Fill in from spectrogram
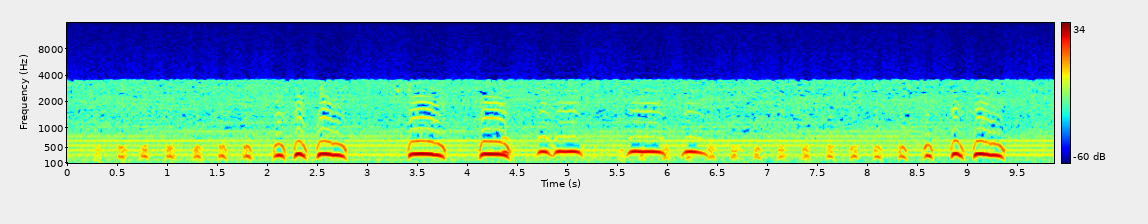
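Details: Pair of great horned owls visiting a nest cavity early in the morning at Audubon Starr Ranch, California, on a cavity camera: soft, low, rounded hoots in clusters, with short quick notes between longer hoots, over a steady electrical hum.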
